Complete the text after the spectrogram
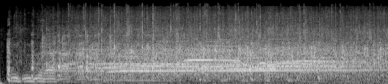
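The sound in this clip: Audience applause welcoming the final guest onto a stage show, a dense, steady roar of many hands clapping that holds loud for the whole stretch, with voices mixed into it.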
